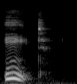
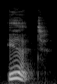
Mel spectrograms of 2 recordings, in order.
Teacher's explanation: The i-sound in IT doesn't exist in Spanish, and there is no way to write it with letters that represent sounds in Spanish. The e-sound in EAT is the sound of the letter i in Spanish. It is a long i. It is pronounced by stretching the lips back, as if to smile. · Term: long e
